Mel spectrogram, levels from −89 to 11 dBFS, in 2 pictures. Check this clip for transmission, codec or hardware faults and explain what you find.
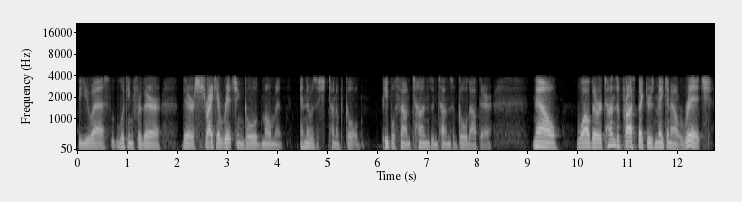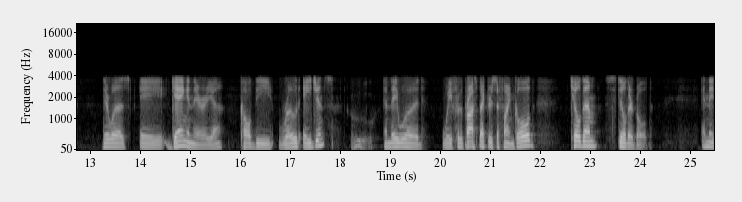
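The clip carries one codec fault, present for its whole length: Bluetooth CVSD headset codec damage on the speech. Nothing is heard above about 3.8 kHz, which fits narrowband CVSD running at 64 kbps. That codec encodes each sample as a single up-or-down bit with an adaptive step, so loud high-frequency energy outruns the step and distorts. The result is plainly audible: s sounds turn scratchy and a granular hiss sits under the speech.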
